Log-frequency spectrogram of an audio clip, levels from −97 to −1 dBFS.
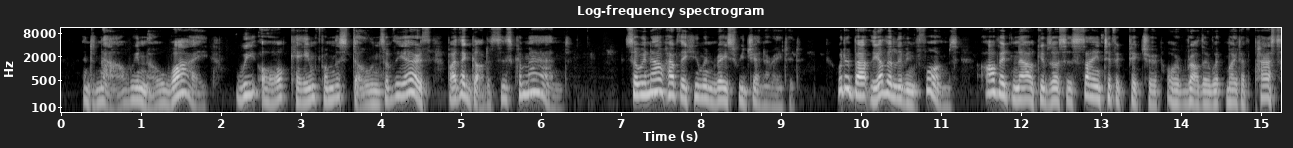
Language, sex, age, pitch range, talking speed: English, male, 60-79, 130-175 Hz, 175 wpm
